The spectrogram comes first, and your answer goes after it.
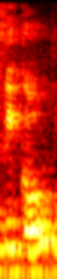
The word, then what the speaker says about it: Phicol: At that time, Abimelech and Phicol, yes, that's how you pronounce his name, the commander of his army, said to Abraham, God is with you in all that you do.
